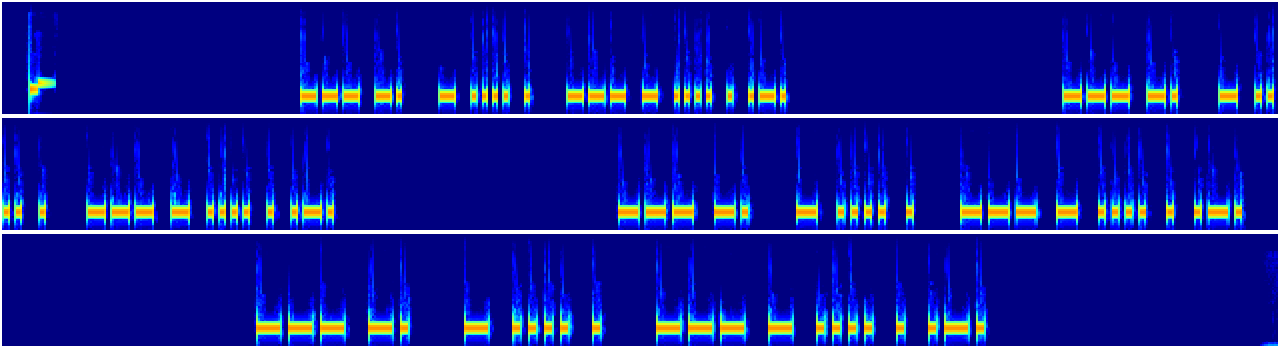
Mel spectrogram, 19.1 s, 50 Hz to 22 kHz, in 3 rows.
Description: Morse code, heard as a keyed tone, about 35 wpm, 700 Hz. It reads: ON THE OTHER ON THE OTHER ON THE OTHER ON THE OTHER
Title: Speed-Racing - Sets of 3 Words 30wpm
